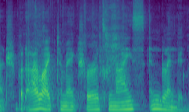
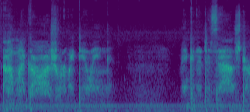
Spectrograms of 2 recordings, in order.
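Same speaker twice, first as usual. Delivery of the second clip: hushed whisper of dismay; leaning in to whisper; 16 dB quieter than usual. Real, not acted. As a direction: whisper it to yourself, startled. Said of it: "I'm very sorry I whisper".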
